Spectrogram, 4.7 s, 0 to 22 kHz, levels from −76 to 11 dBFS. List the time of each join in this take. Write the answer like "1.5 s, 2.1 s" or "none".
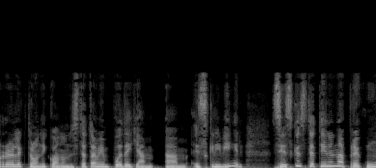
none

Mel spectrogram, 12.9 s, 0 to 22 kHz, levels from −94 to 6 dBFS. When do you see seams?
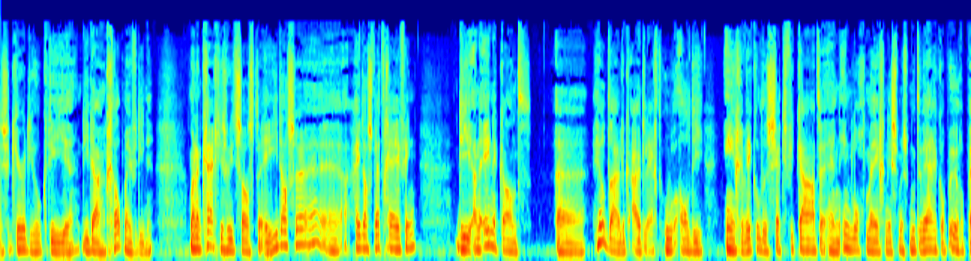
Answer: none

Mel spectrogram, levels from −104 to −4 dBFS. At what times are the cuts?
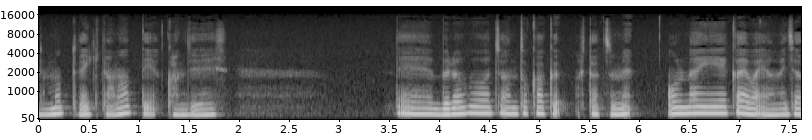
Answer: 6.3 s

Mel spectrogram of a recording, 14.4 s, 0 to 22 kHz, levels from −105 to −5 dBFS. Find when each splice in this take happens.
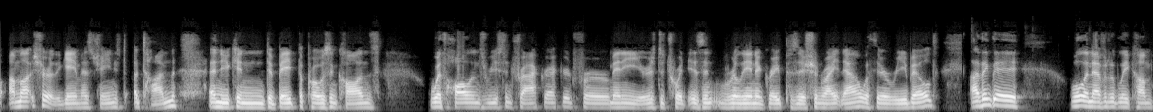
7.6 s, 12.0 s

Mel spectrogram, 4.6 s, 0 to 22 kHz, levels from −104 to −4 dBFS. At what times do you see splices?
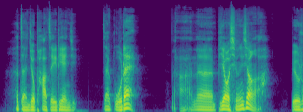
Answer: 1.5 s

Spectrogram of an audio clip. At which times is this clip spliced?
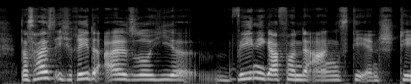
none

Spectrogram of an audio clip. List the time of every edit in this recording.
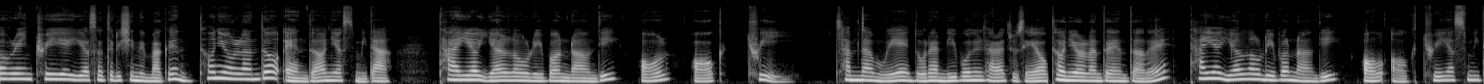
10.5 s

